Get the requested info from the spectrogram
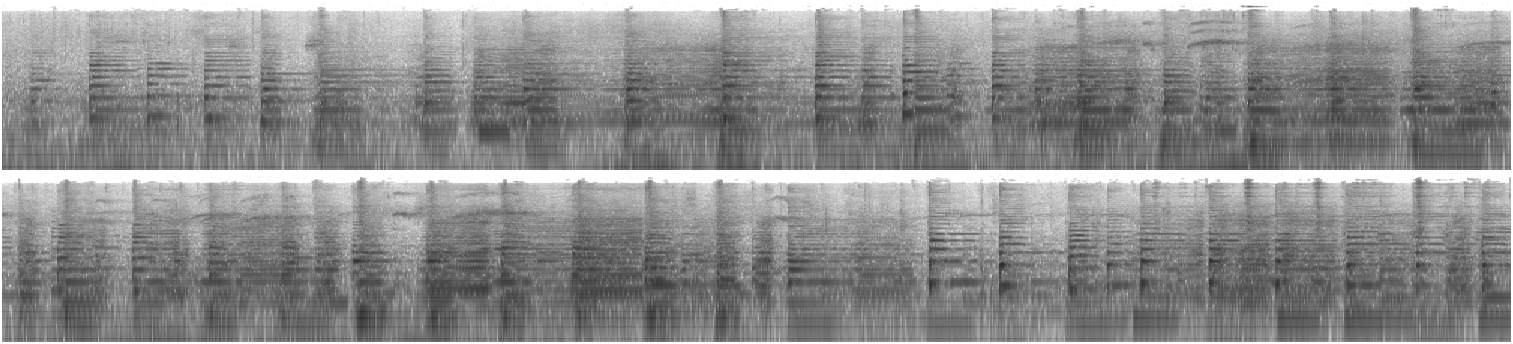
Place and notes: Berlin - Gudruns Kulturraum, Klezmer sounds
the recordist, on his way home, was attracted by klezmer like sounds in front of Gudruns Kulturraum.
